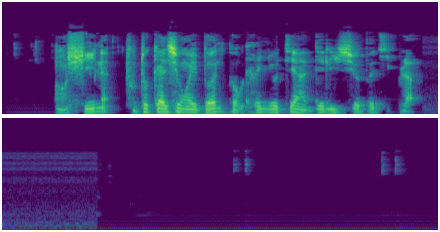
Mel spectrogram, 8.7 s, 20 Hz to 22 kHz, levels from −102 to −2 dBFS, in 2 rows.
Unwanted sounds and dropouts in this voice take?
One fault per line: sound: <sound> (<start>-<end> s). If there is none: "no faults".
no faults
